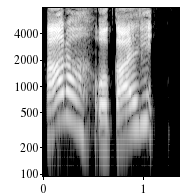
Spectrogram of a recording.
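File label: HELLO, Japanese, Voice; GF Alarm; M2HB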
